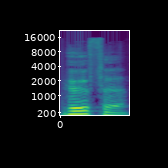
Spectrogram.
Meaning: nominative/accusative/genitive plural of Hof
- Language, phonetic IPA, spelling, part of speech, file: German, [ˈhøːfə], Höfe, noun, De-Höfe.ogg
